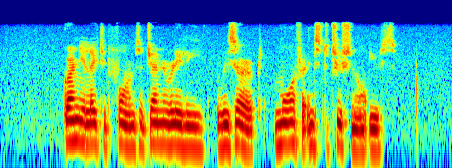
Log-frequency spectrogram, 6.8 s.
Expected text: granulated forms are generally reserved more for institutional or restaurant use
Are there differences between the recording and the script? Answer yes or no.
yes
